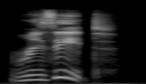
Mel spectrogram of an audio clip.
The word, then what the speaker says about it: receipt: We do not pronounce the P. We just say receipt. The P is completely silent.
